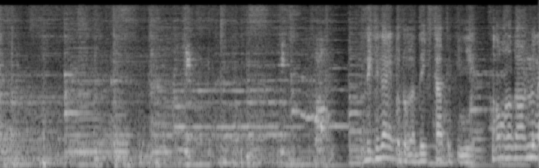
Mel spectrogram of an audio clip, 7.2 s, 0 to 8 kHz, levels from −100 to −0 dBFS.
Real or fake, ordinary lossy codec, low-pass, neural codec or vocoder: fake; MP3, 64 kbps; 7.2 kHz; codec, 32 kHz, 1.9 kbps, SNAC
